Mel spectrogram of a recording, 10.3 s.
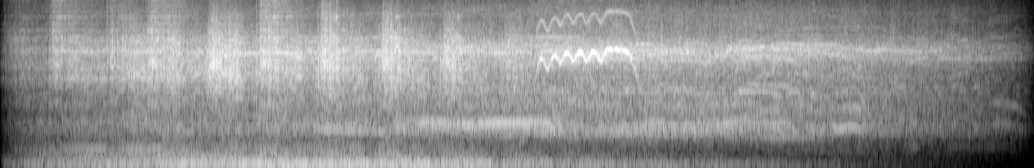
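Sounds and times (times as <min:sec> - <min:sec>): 
bass solo: 0:00.1 - 0:06.2.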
